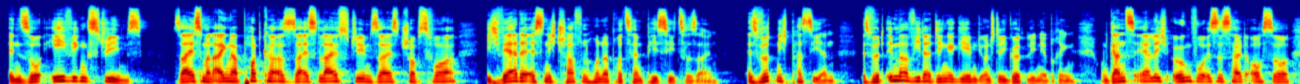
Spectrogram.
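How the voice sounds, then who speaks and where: Fast-talking man ranting on a podcast. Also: mid-range voice. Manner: animated, ranting, rhetorical questions. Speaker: podcast co-host. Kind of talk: casual podcast chat.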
